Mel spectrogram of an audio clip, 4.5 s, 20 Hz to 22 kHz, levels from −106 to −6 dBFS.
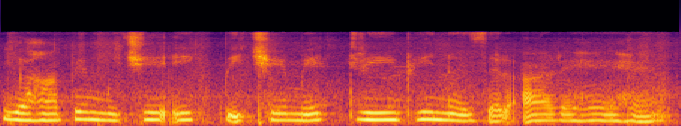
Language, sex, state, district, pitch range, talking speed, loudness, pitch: Hindi, female, Arunachal Pradesh, Lower Dibang Valley, 195-225 Hz, 160 wpm, -15 LUFS, 210 Hz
